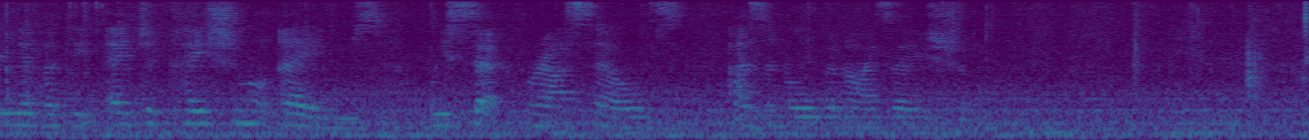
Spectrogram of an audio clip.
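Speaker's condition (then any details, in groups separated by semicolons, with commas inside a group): No condition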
